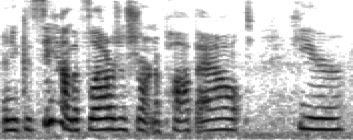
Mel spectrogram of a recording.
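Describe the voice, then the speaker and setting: A woman's voice: on the high side, little pitch movement, normal speed, recorded from a distance, a little hiss or hum, rough recording. Chatty woman in her fifties teaching painting. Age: 50s. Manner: casual, chatty, reads viewer comments. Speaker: painting instructor. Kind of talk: live painting tutorial.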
